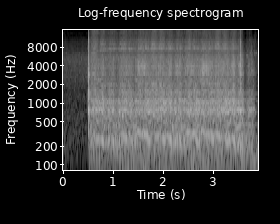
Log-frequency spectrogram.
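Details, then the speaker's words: Newly acquired 1959 Cadillac Coupe, turned over by hand first, fresh battery fitted, no gas in the tank: the starter churns the engine about three seconds at an even pace with no firing, then stops; cranks but no start, no fuel. "Not gonna do you any good, Seth. That's not gonna do you any good. There's no gas in the tank or nothing."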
